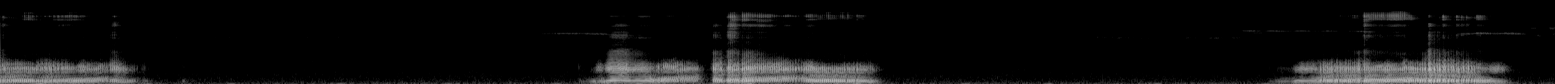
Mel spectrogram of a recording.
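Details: Sleeping Shih Tzu snoring loudly, three long, rough, throaty snores of one to two seconds each, separated by quiet pauses of about four seconds, with a faint high whistle between them.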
